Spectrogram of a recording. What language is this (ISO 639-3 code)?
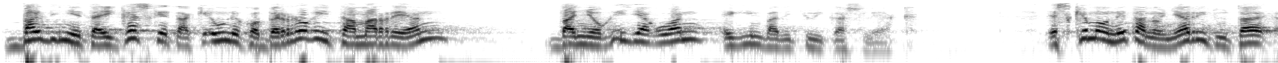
eus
